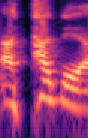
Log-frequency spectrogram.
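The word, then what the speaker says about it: אטד: 아다 아타드 히브리어는 발음은 아타드예요.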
